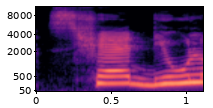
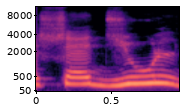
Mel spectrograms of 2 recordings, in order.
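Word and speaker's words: schedule: यह देखिए यहां पर डी यू साथ में है लेकिन इसको शड्यूल पढ़ रहे हैं। शज्यूल ज नहीं पढ़ रहे हैं।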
